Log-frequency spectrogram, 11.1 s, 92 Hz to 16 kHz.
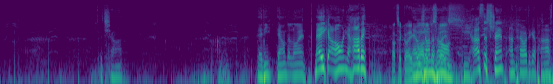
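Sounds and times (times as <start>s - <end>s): commentator speaking: 5.1s - 11.0s.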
